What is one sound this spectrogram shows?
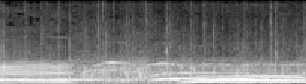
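A crowd of people clap their hands.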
